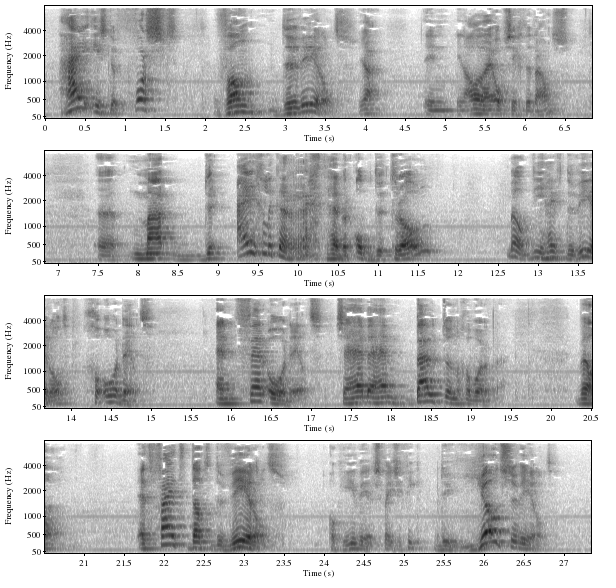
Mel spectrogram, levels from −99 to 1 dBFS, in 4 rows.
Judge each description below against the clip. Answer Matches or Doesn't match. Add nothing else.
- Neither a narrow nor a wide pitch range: Doesn't match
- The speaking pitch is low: Matches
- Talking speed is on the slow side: Matches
